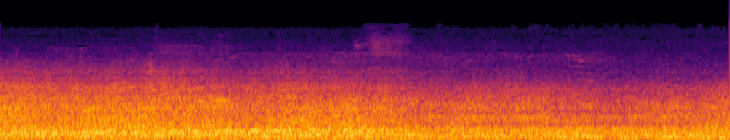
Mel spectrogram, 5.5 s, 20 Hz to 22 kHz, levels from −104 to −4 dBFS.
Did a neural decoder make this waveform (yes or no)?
no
